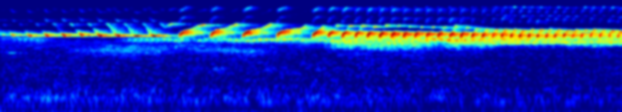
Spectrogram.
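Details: Belgian canary song meant to get a cold canary singing: quick high rising notes repeated about four per second, breaking into a dense, fast rolling trill that continues steadily to the end.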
